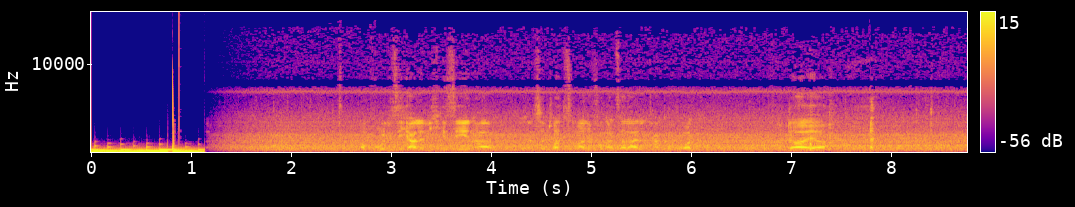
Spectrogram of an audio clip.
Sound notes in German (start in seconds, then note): 0.0 Intro-Musik; 1.6 telefoniert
